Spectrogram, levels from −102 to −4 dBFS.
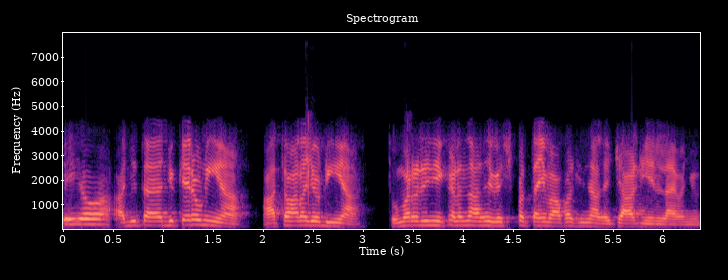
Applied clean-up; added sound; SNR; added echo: neural mask model DeepFilterNet 3.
